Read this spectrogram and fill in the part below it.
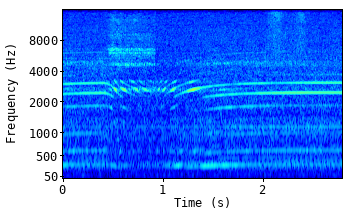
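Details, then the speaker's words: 2004 Japanese original Xbox (Kasumi Blue) after a PSU swap, booting with no DVD drive or hard drive and showing error code 7: steady loud whir with mid-pitched hum, hiss and whine; loud cooling fan noise. "Wow, that fan is noisy."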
